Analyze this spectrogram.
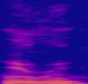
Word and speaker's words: Hyry: So and the other guy, I think it's pronounced Huru. Huru, yeah. And it's even though there's like a C in there. I don't know if there's a C in there, Duke. It's just Hyry.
